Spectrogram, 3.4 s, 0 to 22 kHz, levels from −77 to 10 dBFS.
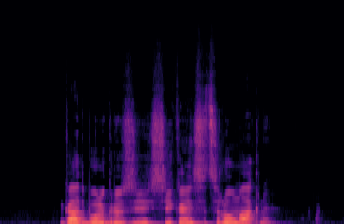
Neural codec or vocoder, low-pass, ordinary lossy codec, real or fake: vocoder, 44.1 kHz, 128 mel bands every 512 samples, BigVGAN v2; 19.8 kHz; none; fake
